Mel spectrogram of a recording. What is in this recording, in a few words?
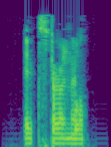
"extrarenal", english; adjectives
